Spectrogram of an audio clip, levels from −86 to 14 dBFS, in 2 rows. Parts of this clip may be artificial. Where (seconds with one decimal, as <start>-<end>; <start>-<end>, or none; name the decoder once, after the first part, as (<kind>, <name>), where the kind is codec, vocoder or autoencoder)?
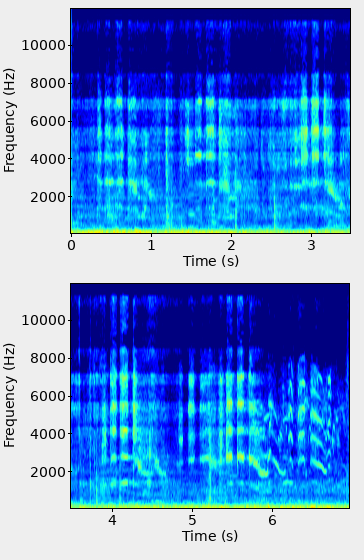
0.0-5.9 (codec, SNAC)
